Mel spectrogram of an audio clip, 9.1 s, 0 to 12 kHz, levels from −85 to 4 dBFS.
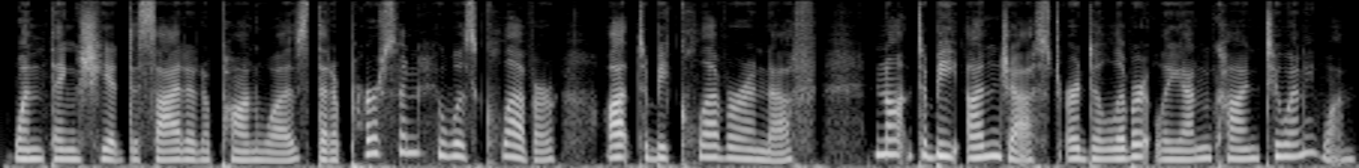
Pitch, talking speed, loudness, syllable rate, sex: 210 Hz, 185 wpm, -19 LUFS, 5.6 syllables/s, female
